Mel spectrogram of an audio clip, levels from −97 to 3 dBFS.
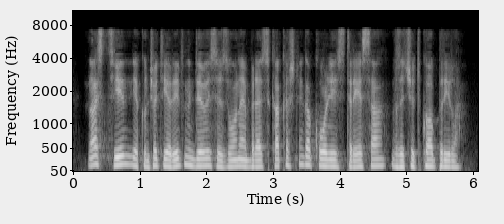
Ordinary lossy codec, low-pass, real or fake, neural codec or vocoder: none; 7.2 kHz; fake; codec, 16 kHz, 1.1 kbps, Voila-Tokenizer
